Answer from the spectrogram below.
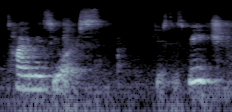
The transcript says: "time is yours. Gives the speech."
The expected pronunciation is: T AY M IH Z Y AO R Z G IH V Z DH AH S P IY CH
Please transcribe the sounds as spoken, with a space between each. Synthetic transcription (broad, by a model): T AY M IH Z Y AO R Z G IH Z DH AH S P IY CH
